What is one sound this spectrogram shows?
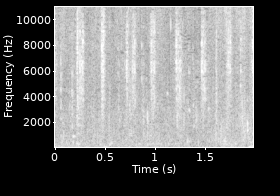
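A man laughs into a close microphone.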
